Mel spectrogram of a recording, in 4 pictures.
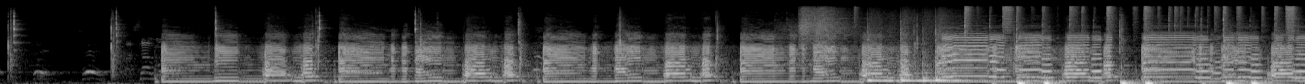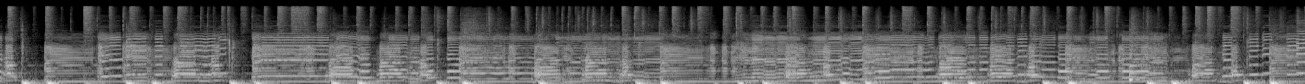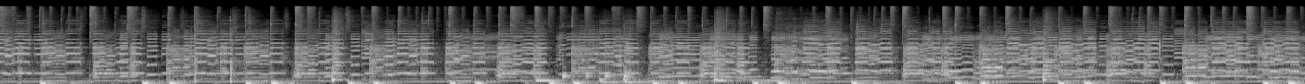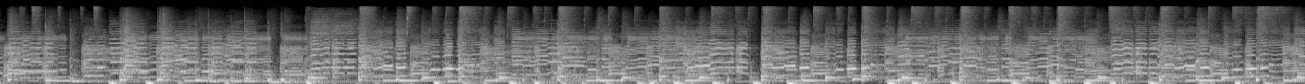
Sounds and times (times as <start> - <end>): Saxophone: 0.0 - 52.2
Brass instrument: 1.2 - 52.2.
